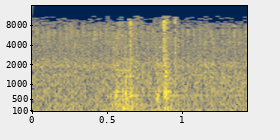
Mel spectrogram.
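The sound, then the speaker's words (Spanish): Tractor approaching across open ground by a warehouse, a faint, steady low engine rumble that swells slightly midway, with no voices. “Un tractor se acerca al descampado del almacén, donde Barr le espera.”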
